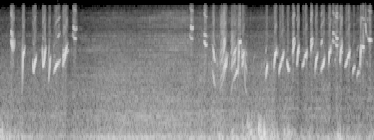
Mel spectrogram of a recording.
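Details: A European goldfinch sings to encourage other goldfinches to sing, giving a quick run of bright liquid chirps, pausing about a second, then resuming a dense, jangling stream of high twittering notes.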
